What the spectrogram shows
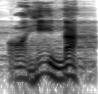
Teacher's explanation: گول تا کو وقف کی حالت میں ہائے ساکنہ سے بدل دیں گے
